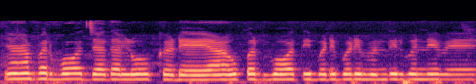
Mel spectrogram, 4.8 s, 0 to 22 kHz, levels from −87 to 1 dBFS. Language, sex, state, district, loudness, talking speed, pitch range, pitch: Hindi, female, Rajasthan, Bikaner, -13 LUFS, 215 wpm, 235-245 Hz, 240 Hz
